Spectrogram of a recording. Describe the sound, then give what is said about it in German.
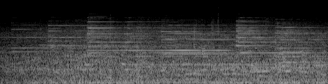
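Carillon chimes from the post office on Senado Square in Macau ring out in sustained, overlapping bell tones across the open square, steady and fairly loud, over a constant wash of tourist crowd murmur and outdoor bustle. “Vom Post an klingt das Glockenspiel.”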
